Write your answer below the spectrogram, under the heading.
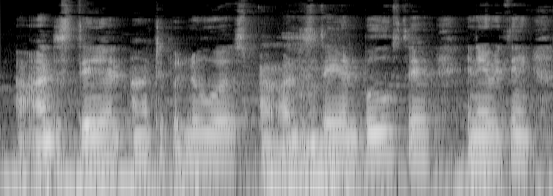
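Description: A woman with an American accent at a moderate pace, music in the background and audible room echo. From Kankakee, Illinois. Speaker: city council member. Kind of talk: interview.

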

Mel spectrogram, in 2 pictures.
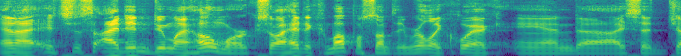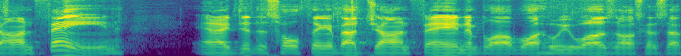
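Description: This man has a plain, everyday voice at a medium pitch, speaking at a fairly quick pace with fairly even intonation. It is a very clean recording with a silent background. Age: 60s. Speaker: podcast co-host. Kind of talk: casual chat.

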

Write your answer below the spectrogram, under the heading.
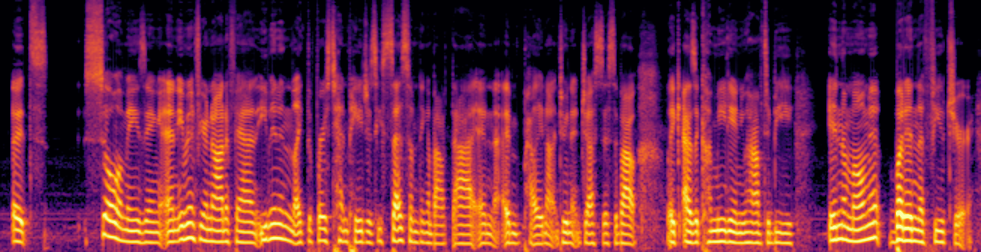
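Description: On a very clean recording with a silent background, a woman talks in a very deep, low pitch with ordinary pitch variation. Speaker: stand-up comedian. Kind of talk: casual chat. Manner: fast.

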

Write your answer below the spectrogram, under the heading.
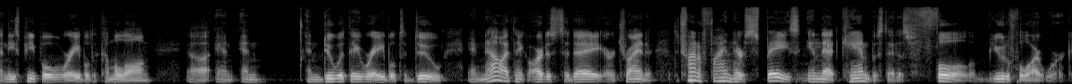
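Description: Speaking at a fairly quick pace, a man with medium pitch and ordinary pitch variation shows big swings in loudness. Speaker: radio broadcaster and stadium announcer. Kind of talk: casual interview.

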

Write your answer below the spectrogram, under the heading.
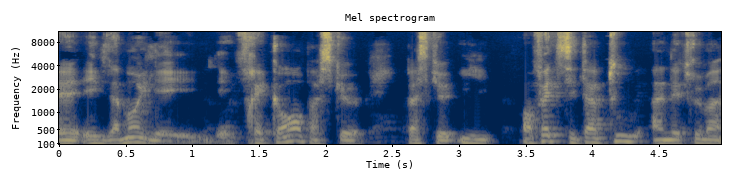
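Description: At a moderate pace, a man talks with lively intonation and a somewhat breathy voice. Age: 50s. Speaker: personal development coach and trainer. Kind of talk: casual interview.

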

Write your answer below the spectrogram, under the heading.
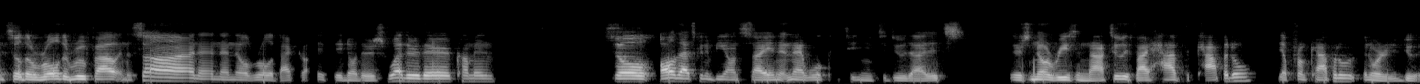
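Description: An ordinary speaking voice: a man with an American accent, at medium pitch and a fairly quick pace with ordinary pitch variation and big swings in loudness. The sound is dry and close with no echo. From South Florida, Miami. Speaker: aspiring coffee farmer, former Marine. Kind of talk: casual chat.

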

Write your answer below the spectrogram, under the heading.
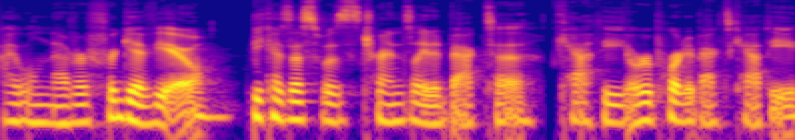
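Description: A woman talks at a very fast pace with vocal fry and an animated tone, on a very clean recording with a silent background. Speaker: podcast co-host. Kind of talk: casual chat. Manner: laughs often, animated.

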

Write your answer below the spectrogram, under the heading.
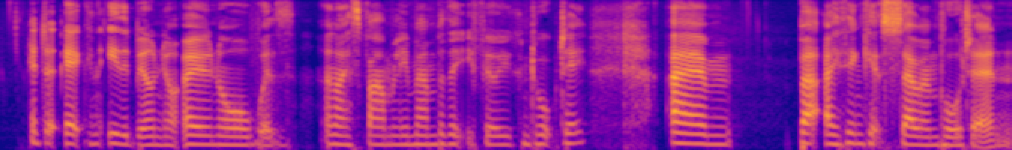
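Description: This is an unremarkable speaking voice. The pace is fairly quick. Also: woman. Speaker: podcast co-host. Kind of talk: casual chat.

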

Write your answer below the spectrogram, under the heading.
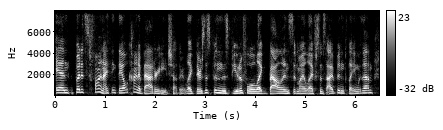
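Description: A woman's bright, sharp voice at medium pitch, racing along at a very fast pace with hardly any pauses and ordinary pitch variation. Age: 30s. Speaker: rock band bassist and tattoo artist. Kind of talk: casual chat. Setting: studio.

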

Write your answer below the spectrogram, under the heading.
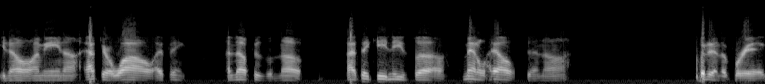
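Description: Delivered in a flat monotone with long, frequent pauses, the voice has a bright, sharp tone and a dry, close sound with no echo. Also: man, fairly low pitch for a man, moderate pace. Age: 60s. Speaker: navy veteran caller. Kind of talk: radio call-in. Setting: phone call. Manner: halting.

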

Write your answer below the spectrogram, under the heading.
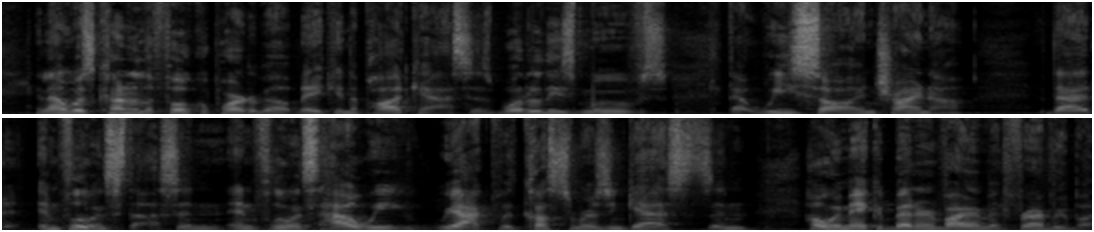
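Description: Here a man talks at a very fast pace. His pitch is fairly high, and he has a slight New Jersey accent. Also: ordinary pitch variation. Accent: New Jersey-tinged American. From New Jersey, then New Mexico and California. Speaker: podcast co-host, food and beverage scene figure. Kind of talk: casual interview chat.

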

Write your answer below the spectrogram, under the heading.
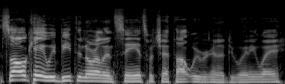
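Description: A man with an Upper Midwest accent speaks at medium pitch with lively intonation. The sound is dry and close with no echo, on a very clean recording with a silent background. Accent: Upper Midwest American. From Minnesota. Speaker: podcast co-host. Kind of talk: casual comedic chat. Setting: home studio barn.

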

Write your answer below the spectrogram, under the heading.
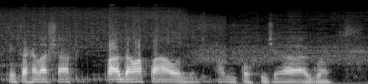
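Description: Over music in the background, a man speaks at a fairly quick pace with a fairly low pitch. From São Paulo, Brazil. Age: 30s. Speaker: marketing and video professional. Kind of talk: interview.

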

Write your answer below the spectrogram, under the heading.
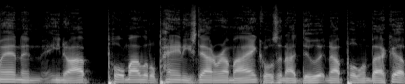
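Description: A man speaks with a slight Southern accent. His pitch sits fairly low. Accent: slight southern drawl. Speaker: podcast co-host. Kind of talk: casual chat.

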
